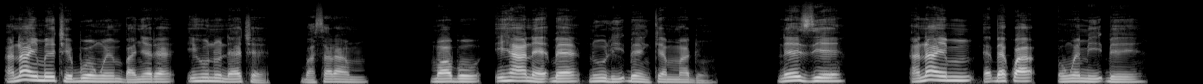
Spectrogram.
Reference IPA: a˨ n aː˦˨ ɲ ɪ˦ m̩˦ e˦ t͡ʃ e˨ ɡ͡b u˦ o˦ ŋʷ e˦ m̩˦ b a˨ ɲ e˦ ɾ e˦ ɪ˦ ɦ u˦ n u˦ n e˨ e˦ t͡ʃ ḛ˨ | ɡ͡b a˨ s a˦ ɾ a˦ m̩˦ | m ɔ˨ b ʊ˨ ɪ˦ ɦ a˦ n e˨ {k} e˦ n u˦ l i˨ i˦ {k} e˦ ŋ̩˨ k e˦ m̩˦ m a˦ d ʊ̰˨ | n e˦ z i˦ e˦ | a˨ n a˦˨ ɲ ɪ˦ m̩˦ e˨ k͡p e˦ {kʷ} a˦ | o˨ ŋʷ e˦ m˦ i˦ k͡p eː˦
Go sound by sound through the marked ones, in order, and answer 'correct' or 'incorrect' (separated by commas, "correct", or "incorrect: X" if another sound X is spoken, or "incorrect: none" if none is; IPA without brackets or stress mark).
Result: incorrect: k͡p, incorrect: k͡p, correct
